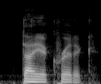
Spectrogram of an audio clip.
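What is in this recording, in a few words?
"diacritic", US English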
